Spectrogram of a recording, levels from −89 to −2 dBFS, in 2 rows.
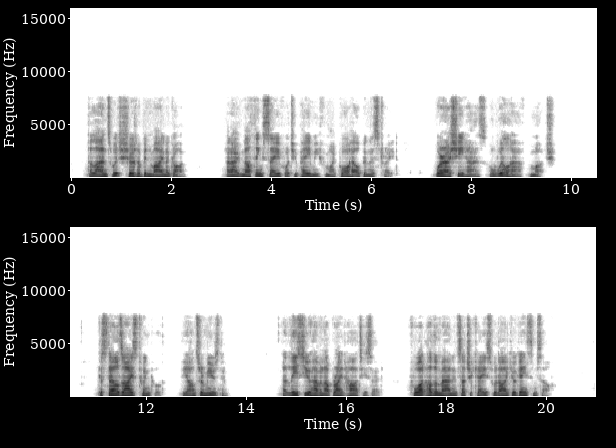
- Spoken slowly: No, average, 170 wpm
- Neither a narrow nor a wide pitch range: Yes, average, 3.3 semitones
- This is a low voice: Yes, low, 110 Hz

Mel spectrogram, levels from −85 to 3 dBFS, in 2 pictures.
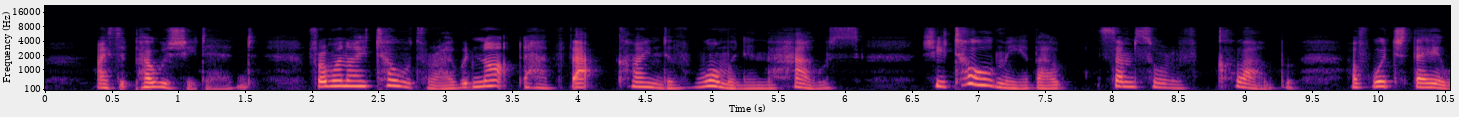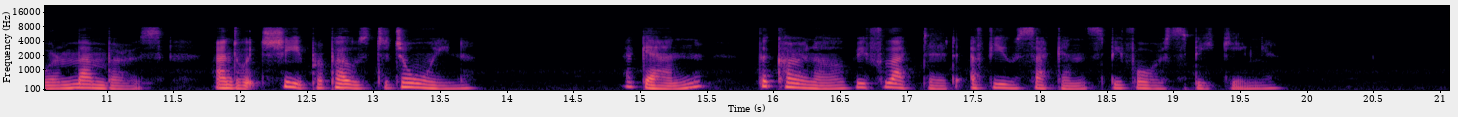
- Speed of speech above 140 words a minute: No, slow, 135 wpm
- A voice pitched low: No, medium, 160 Hz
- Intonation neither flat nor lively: No, wide, 5.7 semitones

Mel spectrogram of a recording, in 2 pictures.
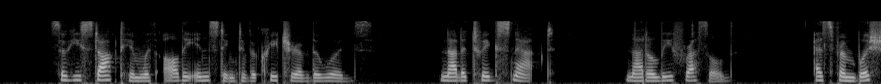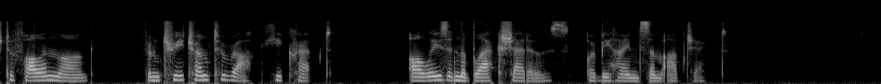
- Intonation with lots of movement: No, average, 3.0 semitones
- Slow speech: No, average, 150 wpm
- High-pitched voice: No, medium, 175 Hz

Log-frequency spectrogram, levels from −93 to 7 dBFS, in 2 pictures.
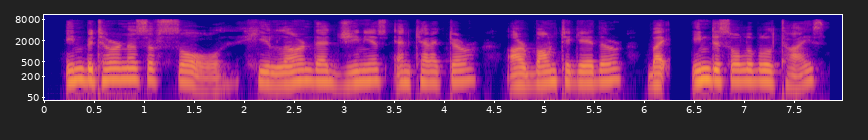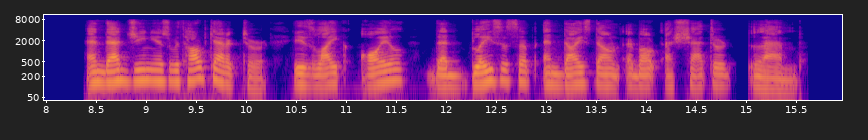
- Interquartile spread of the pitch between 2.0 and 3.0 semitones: No, average, 4.3 semitones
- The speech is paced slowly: Yes, slow, 130 wpm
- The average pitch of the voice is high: No, low, 135 Hz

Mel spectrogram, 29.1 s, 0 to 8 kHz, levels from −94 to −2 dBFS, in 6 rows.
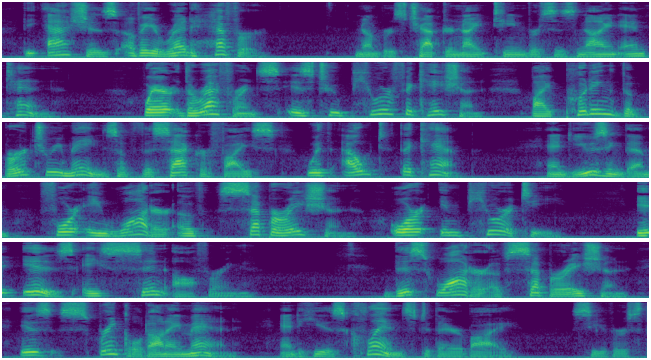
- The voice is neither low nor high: No, low, 125 Hz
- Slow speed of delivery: Yes, slow, 130 wpm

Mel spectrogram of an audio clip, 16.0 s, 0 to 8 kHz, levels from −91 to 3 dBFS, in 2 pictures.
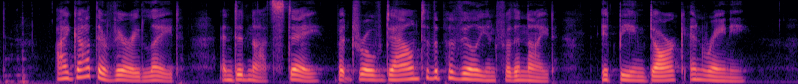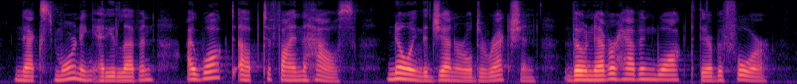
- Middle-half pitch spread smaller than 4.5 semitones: Yes, average, 3.8 semitones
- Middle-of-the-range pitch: Yes, medium, 160 Hz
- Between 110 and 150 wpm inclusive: No, average, 165 wpm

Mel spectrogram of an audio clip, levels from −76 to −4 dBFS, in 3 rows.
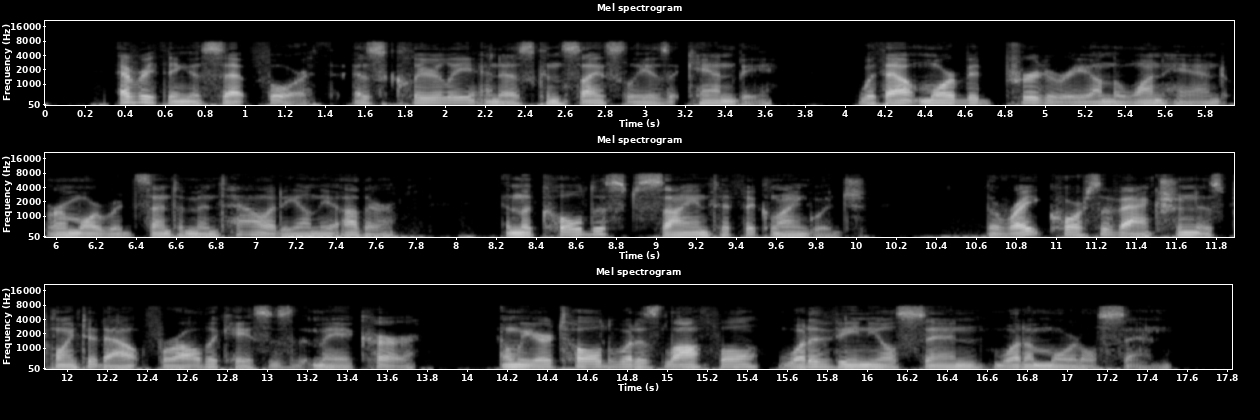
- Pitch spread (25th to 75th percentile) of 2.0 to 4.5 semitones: Yes, average, 3.1 semitones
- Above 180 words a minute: Yes, fast, 205 wpm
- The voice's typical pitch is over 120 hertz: No, low, 110 Hz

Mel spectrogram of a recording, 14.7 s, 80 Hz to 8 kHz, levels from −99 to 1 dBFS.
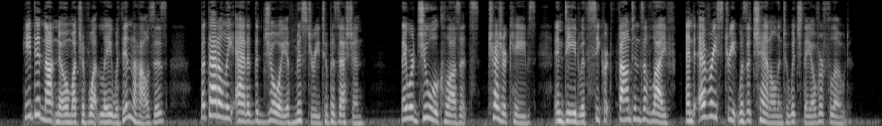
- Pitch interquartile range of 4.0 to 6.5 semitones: Yes, average, 4.4 semitones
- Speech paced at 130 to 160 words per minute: No, average, 175 wpm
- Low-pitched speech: No, medium, 185 Hz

